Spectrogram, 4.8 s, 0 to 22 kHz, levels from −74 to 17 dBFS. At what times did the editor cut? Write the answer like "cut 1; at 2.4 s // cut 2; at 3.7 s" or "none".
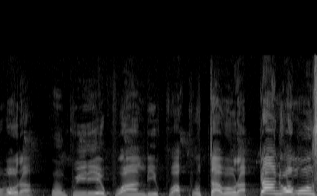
cut 1; at 3.8 s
